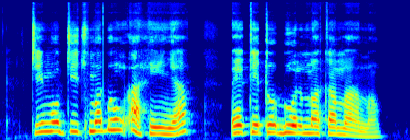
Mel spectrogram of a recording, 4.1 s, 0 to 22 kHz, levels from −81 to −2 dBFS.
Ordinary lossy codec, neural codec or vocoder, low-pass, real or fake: none; codec, 44.1 kHz, 2.6 kbps, SNAC; none; fake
